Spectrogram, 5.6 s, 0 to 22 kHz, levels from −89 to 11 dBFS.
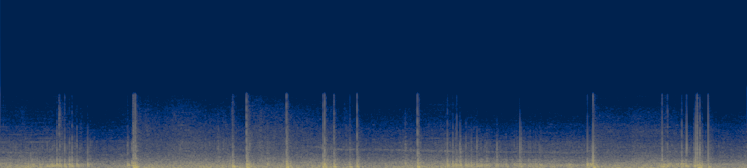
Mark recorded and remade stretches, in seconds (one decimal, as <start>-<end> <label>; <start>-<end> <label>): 0.0-4.2 recorded; 4.2-5.6 remade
